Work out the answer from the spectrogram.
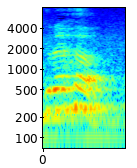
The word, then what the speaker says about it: ग्रह: ग्रह, ग बिल्कुल धीरे से बोलो, ग्रह।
